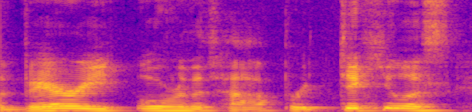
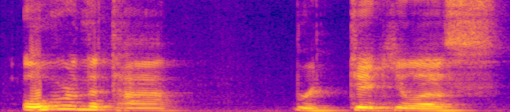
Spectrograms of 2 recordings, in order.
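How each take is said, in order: First: Said in the usual way. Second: "over-the-top" punched higher and louder, then "ridiculous" falling; emphatic over-the-top. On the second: Shown as a demonstration. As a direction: stress "over-the-top" high and loud, let "ridiculous" drop. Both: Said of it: "that's the best way to describe".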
